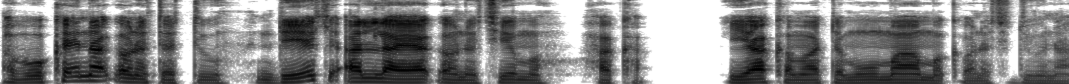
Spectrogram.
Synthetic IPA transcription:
ʔa˨boː˨ka˦jna˦kʼɐ˨wnɐ˨tɐ˨tːuː˦da˨jɐ˦kʲḛ˨ʔa˦lːaː˨jaː˦kʼɐ˨wnɐ˨t͡ʃeː˦mu˨ | ha˦kʰa˨ | jaː˦kaː˨maː˦ta˨muː˦maː˦mu˨kʼɐ˨wnɐ˨t͡ʃi̥˦d͡ʒuː˦na˦

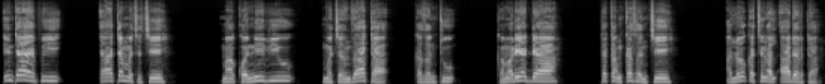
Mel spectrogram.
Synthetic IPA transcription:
ʔɪ˦nta˦ha˨ɸi˦ | j̰aː˦tɐ˦mːɐ˨t͡ʃe˨t͡ʃeː˦ | maː˨kʷɐ˨nːiː˦bɪ˦ju˦ | mɐ˨t͡ʃɐ˨nzaː˦ta˨ | kʼɐ˨zɐ˨ntuː˦ | kɐ˨mɐ˦rjɐ˦dːa˨ | tɐ˦kɐ˨ŋkɐ˦s̬ɐ˨nt͡ʃe˦ | ʔa˨loː˦kɐ˨t͡ʃɪ˦ŋʔa˨lʔaː˦dɐ˨rta˨ʔ

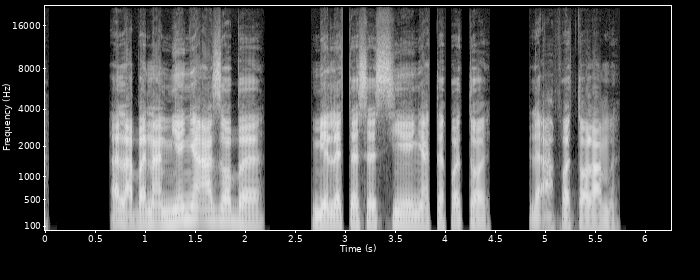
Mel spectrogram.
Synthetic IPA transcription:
ɛ̰˦la˨bɛ˦nã˦mĩ˦ɛ˦ɲã˦a˨zɔ˦bɛ˦ | mĩ˨e˨lɛ˨t̪ɛ˦sɛ˦sĩ˦ɛ˦ɲã˨t̪ɛ˨ɸɛ˦t̪ɔ˦ɛ̰˨ | lɛ̰˨ʔa̰˨ɸɛ˦t̪ɔ˦la˦mɛ̰̃˨

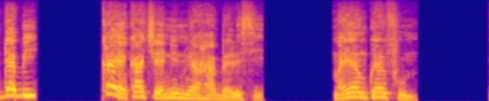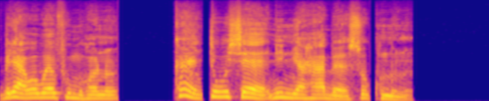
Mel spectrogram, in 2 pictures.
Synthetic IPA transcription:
dæ˦bi˦ | kʰã˦˨ŋ̩˨kʰa˦t͡ɕʰɪ˨ɾɛ˨nĩ˦nũ˦a˨ɦã˦bɛ˨lɪ˦si˨ḛ˨ | mã˨jɛ˦ŋ̩˦kʰu˦æ˦fũ˨m˨ | bɪ˦ɾɪ˦a˨wɔ˦wæ˦fũ˦m˨ɦɔ˦nʊ̃˦ | kʰã˦˨n̩˨tɪ˦wʊ˦ɕɛ˦nĩ˦nũ˦a˨ɦã˦bæ˨ɾsʊ˦kʰũ˦m˨nʊ̰̃˨

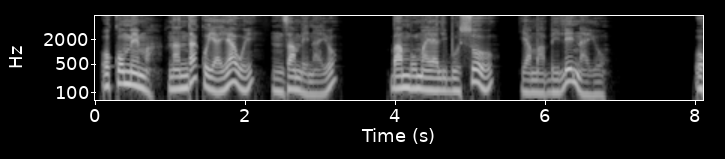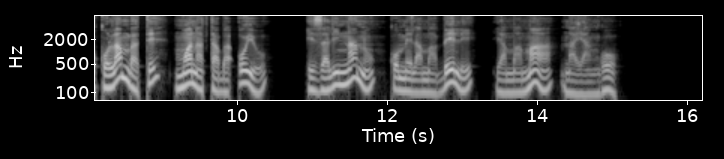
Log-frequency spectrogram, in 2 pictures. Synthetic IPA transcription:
o˨ko˨mɛ˨ma˨na˨nda˦ko˨ja˨ja˦we˨ | nza˦mbe˨na˨jɔ˦ | ba˨mbu˨ma˨ja˨li˨bo˨so˦˨ | ja˨ma˨be˨le˦na˨jɔ˦ | o˨ko˨la˦mba˨tɛ˦ | mwa˦na˨ta˨ba˨o˦jo˦ | e˨za˨li˦na˦no˨ko˨mɛ˨la˨ma˨be˦le˦ | ja˨ma˨ma˦˨na˨ja˨ŋɡo˦

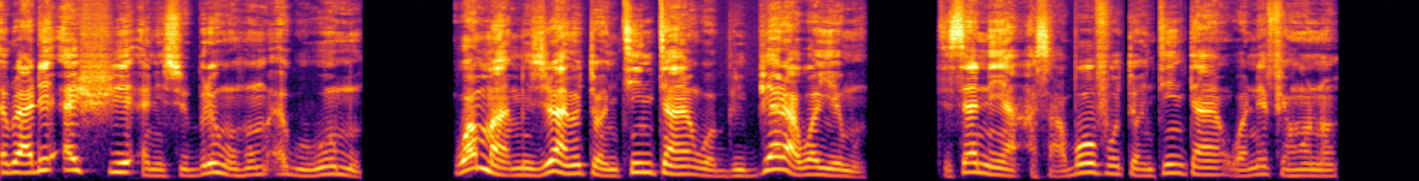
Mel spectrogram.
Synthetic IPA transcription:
æ˨wu˨ɾa˨dɪ˦ʔæ˦ɕᶣɥe˦ʔæ˨nĩ˨su˨bɾe˦ɦʊ̃˨ɦʊ̃˦mæ˦ɡu˨wɔ˦mũ˨ | wɔ˦mã˨mĩ˨sɾa˨mɪ̃˦tʰɔ̃˨ntʰĩ˦ntʰã˦nwɔ˨bɾi˨bi˦a˦ɾa˨wɔ˦jɛ˨mṵ̃˨ | tʰɪ˨sɛ˦nɪ̃˨a˨ʔa˨sa̰˨bʊ˦fʊ˦tʰɔ̃˨ntʰĩ˦ntʰã˦nwɔ̰˨nɪ̃˦fɪ˨ɦʊ̃˦nʊ̃˦

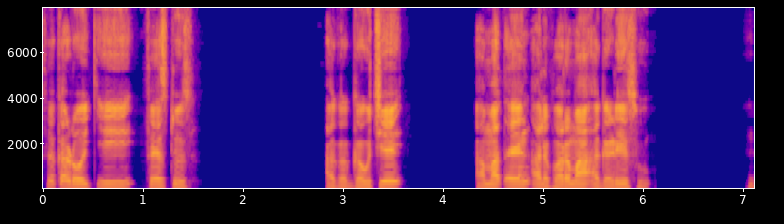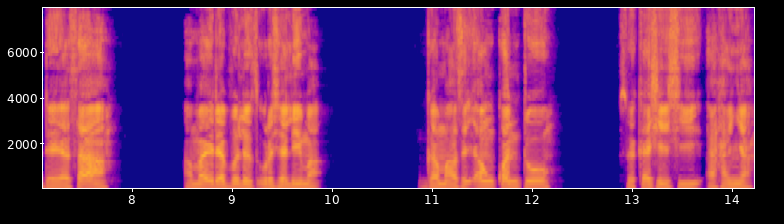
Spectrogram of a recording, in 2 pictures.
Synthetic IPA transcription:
sʊ˦ka˨ɽoː˨kʲʼi˦ɸɛ˦s̬tʊ˨s | ʔa˨ɡɐ˨ɡa˨wt͡ʃe˦ | ʔa˨mɐ˦sʼɐ˦jɪ˦ŋʔa˨lɸɐ˦rmaː˦ʔa˨ɡɐ˨ɽeː˦su˨ʔ | da˨jaː˦sa˦˨ | ʔa˨ma˦jda˨bʊ˦lʊ˨sʔʊ˦ɾʃ̬ɐ˨liː˦maː˨ | ɡaː˨maː˨s̬uː˦j̰ɐ˦ŋkʷɐ˦ntoː˦ | su˨kɐ˦ʃ̬e˨ʃi˦ʔa˨ɦa˦ɲjaː˨

